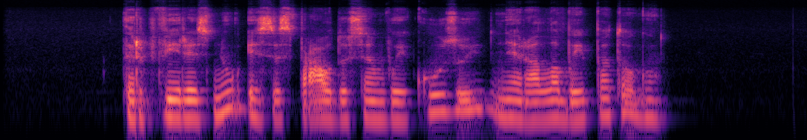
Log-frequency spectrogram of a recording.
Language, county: Lithuanian, Vilnius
